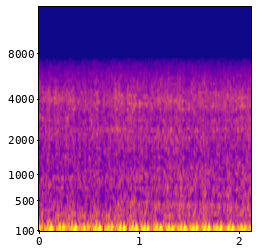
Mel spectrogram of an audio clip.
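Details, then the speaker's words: 1967 Chevrolet Camaro V8 during inspection, dropped to idle via the electric choke: deep, steady burble with an even, regular pulse and no misses or knocks; settles quickly and runs very regularly, healthy idle. "il s'est mis au ralenti donc par l'intermédiaire du starter électrique c'est mieux ralentit très vite et ils tournent très régulièrement"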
